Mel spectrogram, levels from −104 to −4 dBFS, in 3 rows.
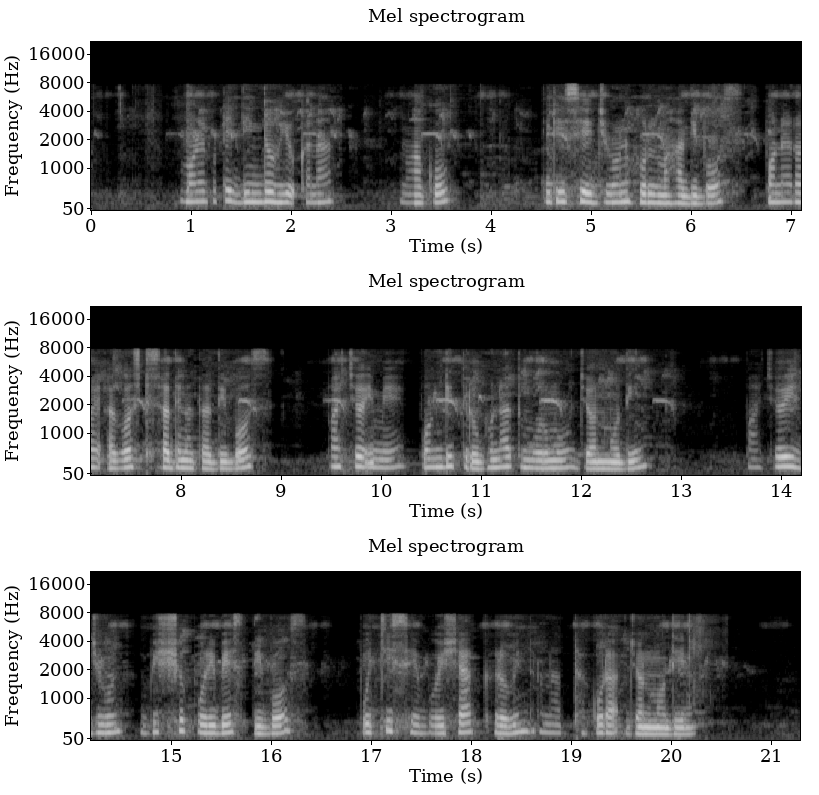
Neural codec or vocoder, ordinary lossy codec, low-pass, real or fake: none; none; none; real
